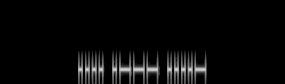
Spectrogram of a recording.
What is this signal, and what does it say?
Morse code, heard as a keyed tone, about 34 wpm, 700 Hz. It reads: HJ4
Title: Callsign Prefixes for Top 100 DXCC - 35wpm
